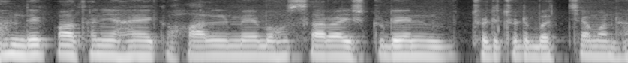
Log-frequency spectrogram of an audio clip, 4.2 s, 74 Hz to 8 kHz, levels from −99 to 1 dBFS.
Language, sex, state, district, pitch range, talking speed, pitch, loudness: Chhattisgarhi, male, Chhattisgarh, Rajnandgaon, 125-135 Hz, 230 wpm, 130 Hz, -17 LUFS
